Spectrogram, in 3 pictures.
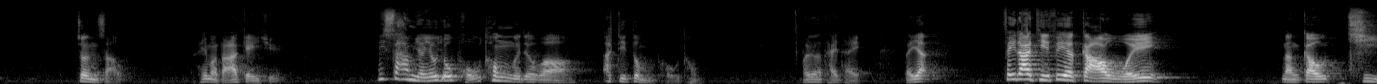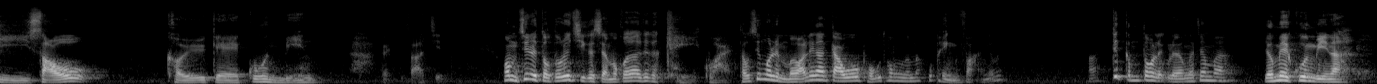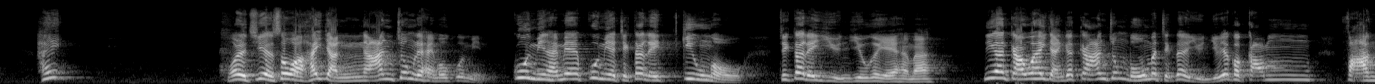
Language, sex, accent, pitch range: Chinese, male, native, 145-220 Hz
